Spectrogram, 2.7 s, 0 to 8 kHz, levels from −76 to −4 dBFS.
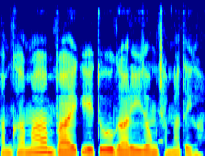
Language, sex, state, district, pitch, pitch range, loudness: Wancho, female, Arunachal Pradesh, Longding, 185 Hz, 170-200 Hz, -18 LUFS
